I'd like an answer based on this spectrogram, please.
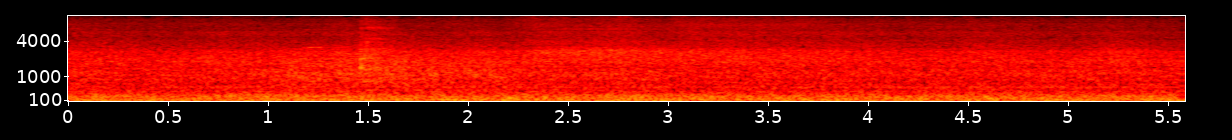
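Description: Powered roller conveyor running steadily as a loaded pallet of corrugated board rolls along it, a continuous low mechanical rumble. A brief click about a second and a half in.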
